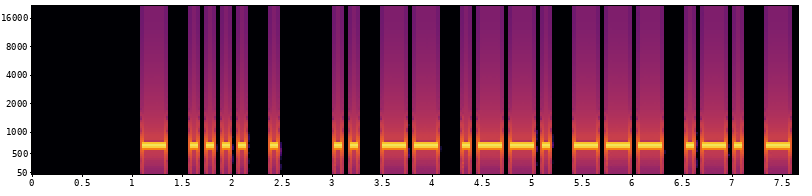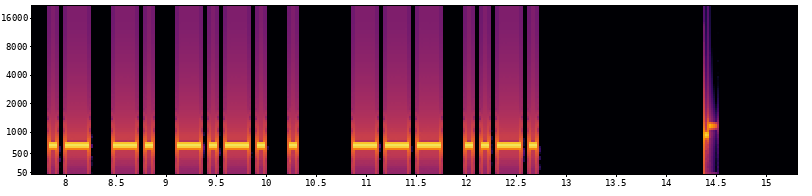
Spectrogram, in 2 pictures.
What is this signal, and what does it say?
Morse code, heard as a keyed tone, about 15 wpm, 700 Hz. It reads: THE IMPORTANCE OF
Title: Sets of 3 Words 15wpm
